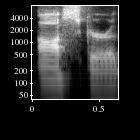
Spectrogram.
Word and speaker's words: OSCQR: briefly for listeners purposes we keep saying Oscar that is not spelled like the name we do have it on screen if you're just listening it's OS CQR and it's from Sunni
